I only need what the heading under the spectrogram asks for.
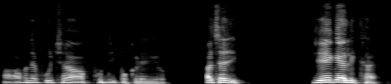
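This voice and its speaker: A man's voice: on the high side, moderate pace, mellow. A man teaching a beginners' online class, patiently drilling sounds and often checking that students follow. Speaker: language teacher.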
